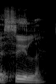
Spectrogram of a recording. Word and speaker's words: Sela: The name of the project, first off, is, how you pronounce it, Salah? – Yeah, Sela. – Sela, excuse me, Sela.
